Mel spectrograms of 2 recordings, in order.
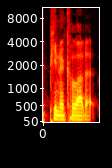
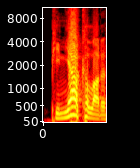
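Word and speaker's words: piña colada: concord grape lemon lime pina colada pina colada sorry I forgot there's an accent on the end um and it's it's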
